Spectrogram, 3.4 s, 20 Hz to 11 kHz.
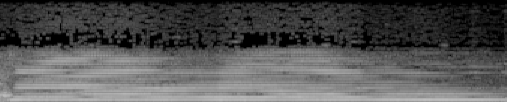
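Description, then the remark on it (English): A train's horn blares in one long, steady, loud blast, a dense chord held for several seconds over a low rumble, with no voices, as the train passes along a track lined with people, awnings and shops. “But as the end of the train goes by, suddenly the track fills up with people and with awnings and with shops, and within 15 seconds of the train having passed by, it's as if there were no train tracks, as if there was no train.”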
